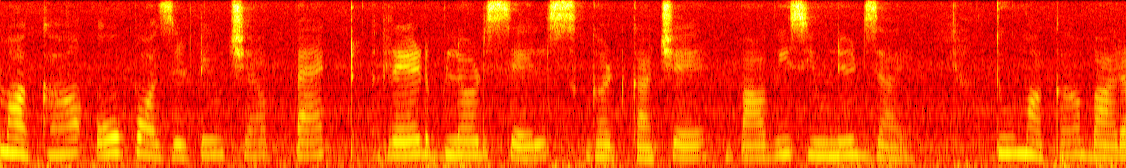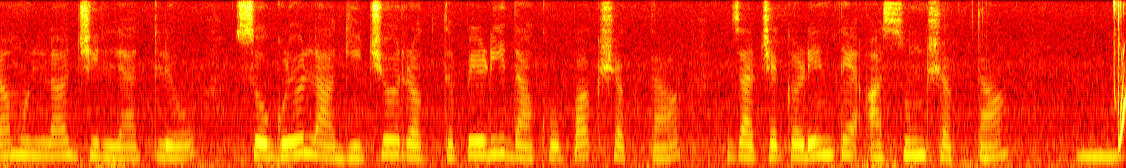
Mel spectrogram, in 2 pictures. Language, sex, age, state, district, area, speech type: Goan Konkani, female, 30-45, Goa, Salcete, rural, read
